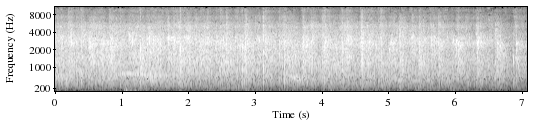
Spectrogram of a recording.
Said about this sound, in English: And let's just do one more last round of applause for everyone. Thank you so much for your time.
